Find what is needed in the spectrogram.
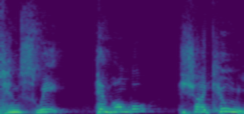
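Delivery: high-pitched, seething, furious disbelief. Retelling Saul hearing David praised: imitating Saul burning with anger. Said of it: "Saul starts to burn up with anger".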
